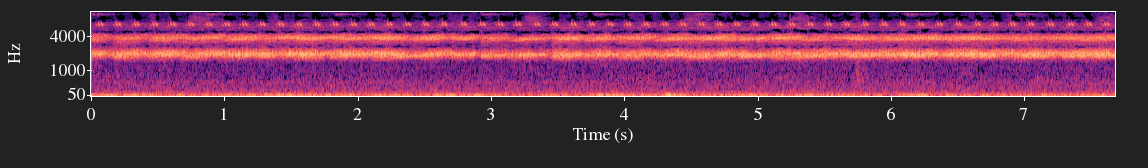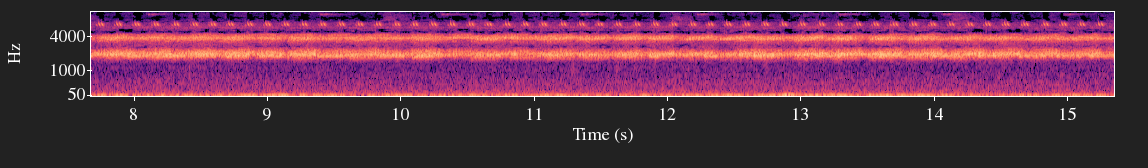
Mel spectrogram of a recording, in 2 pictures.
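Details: Crickets chirping at night: a steady, shrill insect drone holding two even high bands, with a faster, very high pulsed chirp ticking rapidly and evenly over it throughout, no other sounds.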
